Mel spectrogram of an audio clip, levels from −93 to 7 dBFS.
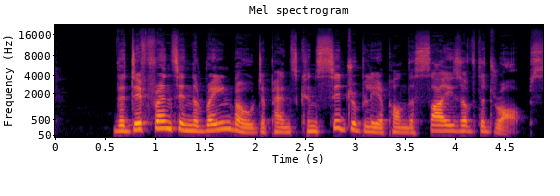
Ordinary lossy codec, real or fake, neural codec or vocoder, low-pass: none; real; none; 19.8 kHz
